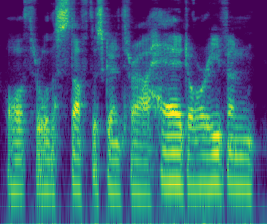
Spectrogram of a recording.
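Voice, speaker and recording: A man's voice: lowish voice, flat delivery, fairly quick, creaky. A man in casual conversation, explaining sleep struggles in a thoughtful way with rhetorical questions.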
